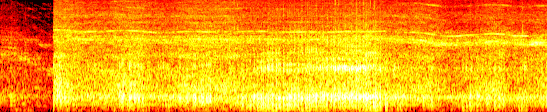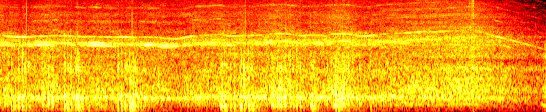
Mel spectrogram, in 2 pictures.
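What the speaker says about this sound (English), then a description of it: "get my beater over here. We're going to cream this." An electric hand mixer creaming butter gives a steady, loud motor whine for about ten seconds, a close mechanical drone with beater rattle and no speech over it.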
